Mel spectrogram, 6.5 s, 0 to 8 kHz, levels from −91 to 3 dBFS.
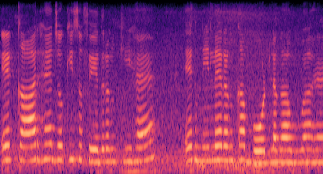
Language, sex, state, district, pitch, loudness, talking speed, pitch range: Hindi, female, Haryana, Rohtak, 235 Hz, -16 LUFS, 150 wpm, 215-250 Hz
